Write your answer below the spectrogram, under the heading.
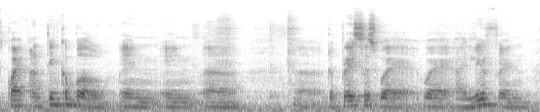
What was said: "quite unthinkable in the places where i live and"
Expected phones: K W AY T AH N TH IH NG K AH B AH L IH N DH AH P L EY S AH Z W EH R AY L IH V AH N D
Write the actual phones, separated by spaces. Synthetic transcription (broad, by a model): K W AY T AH N T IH NG K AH B AH L IH N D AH P L EY S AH S W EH W AY L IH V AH N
